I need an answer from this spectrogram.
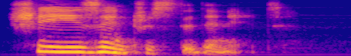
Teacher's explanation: there's a semivowel y that links the vowel at the end of she to the vowel at the beginning of is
